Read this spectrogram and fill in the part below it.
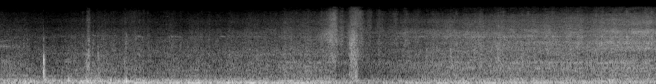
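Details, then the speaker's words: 1980 Mercedes 450SL after rebuilt fuel distributor and three new injectors, not yet warmed up: low, even idle around 600 rpm with no misses or stumbles, steady soft burble; previous rough idle cured. "Rebuilt fuel distributor and 3 new fuel injectors, and that's how it's running now."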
